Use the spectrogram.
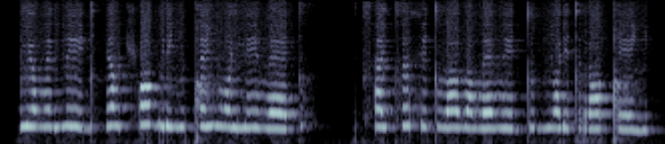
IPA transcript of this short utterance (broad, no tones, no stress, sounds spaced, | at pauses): lʲ ɒ v ɛ ɡ m e d | e lˠ t͡ʃʰ ɔ ɡ ə ɾʲ ɛ ʎ u ǃ ɛ ʎ v ɔ lʲ m e v ɛ t | t͡sʰ a lʲ tʰ ə x e t v ɒ v ɒ v ɛ v e d t u ɡ ʎ ɔ ɾʲ ɛ t r ɔ ǃ e ʎ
